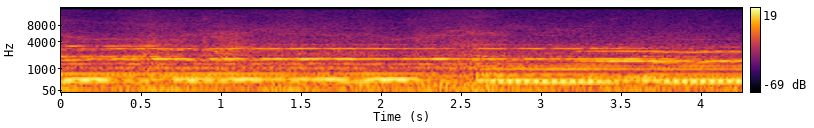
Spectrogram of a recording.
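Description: Organ playing slow, held chords, moving to a new chord about two and a half seconds in.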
